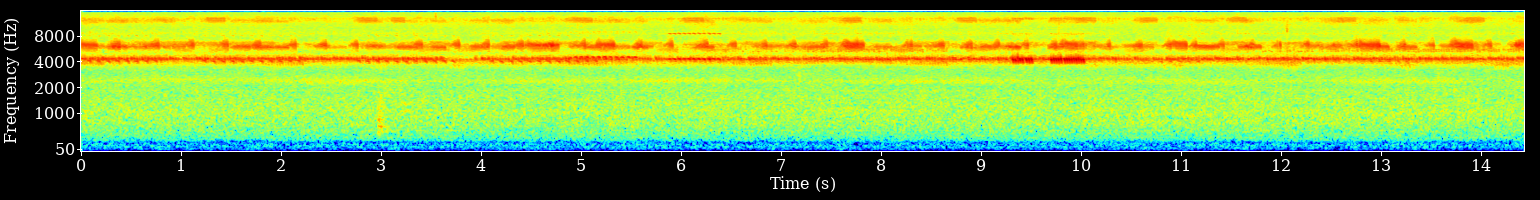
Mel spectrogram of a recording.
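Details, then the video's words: Crickets at night, a nocturnal chorus of gentle chirping: a continuous high, ringing trill with a pulsing upper layer throughout, and a few brief louder chirp bursts around nine to ten seconds. No other sounds stand out. "Soothing Cricket Sounds"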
